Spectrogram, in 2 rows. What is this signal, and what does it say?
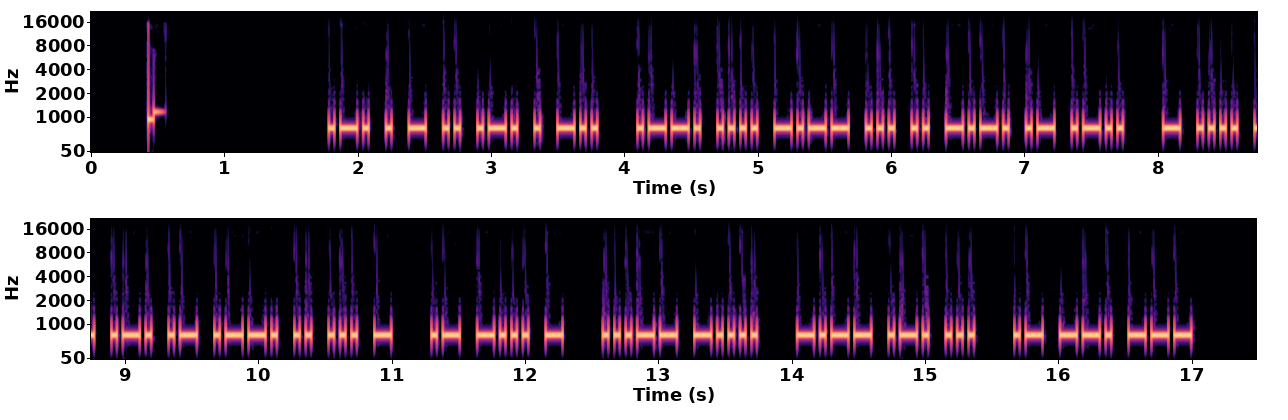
Morse code, heard as a keyed tone, about 28 wpm, 700 Hz. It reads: RETIRED PHYSICAL THERAPIST ABT 36 YRS AGO
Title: Practice QSO - Exchange 3 - More Info - 28wpm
